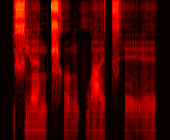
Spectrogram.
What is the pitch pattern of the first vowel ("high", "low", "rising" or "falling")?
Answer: high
